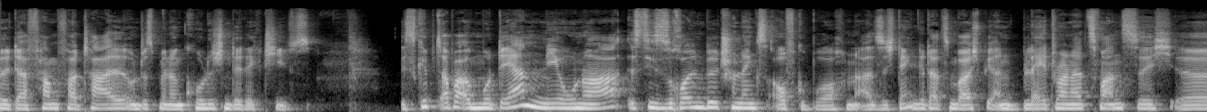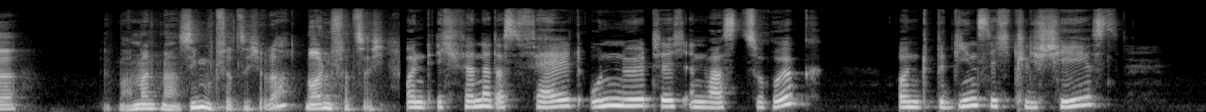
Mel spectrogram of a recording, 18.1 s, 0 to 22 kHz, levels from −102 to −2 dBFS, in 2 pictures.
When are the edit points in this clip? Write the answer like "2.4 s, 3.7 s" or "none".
12.0 s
